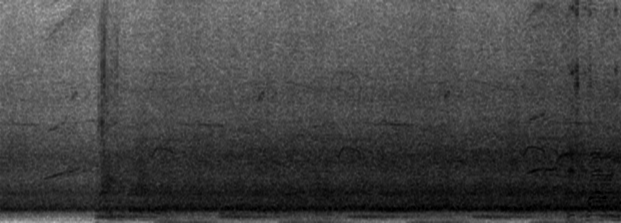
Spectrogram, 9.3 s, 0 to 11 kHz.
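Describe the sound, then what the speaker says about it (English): A packed stadium crowd roaring during a college football game between Ohio State and Georgia in NCAA Football 2005, a loud continuous wall of cheering and yelling that swells after a brief moment, with an announcer talking over it. "This crowd is almost shaking the stadium"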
